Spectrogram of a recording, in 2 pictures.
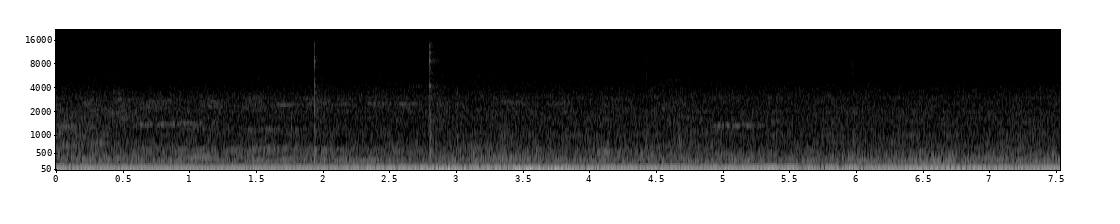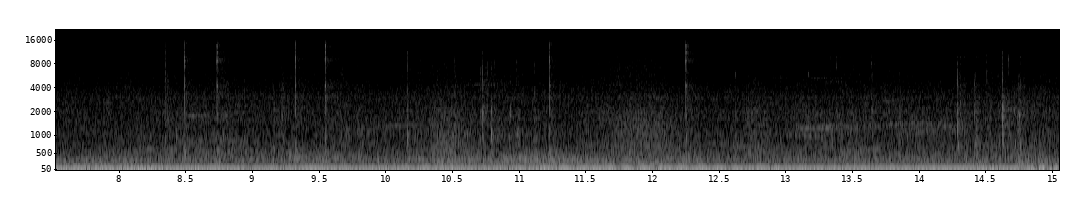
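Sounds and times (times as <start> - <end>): faint low hum: 0.0 - 15.0.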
